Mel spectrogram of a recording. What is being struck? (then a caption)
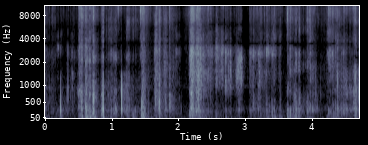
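Open-cell foam block. Long glossy nails scratch and press the surface of a small, solid, white rectangular block of open-cell reticulated foam held in both hands over faux fur. It makes a quiet run of dry, crinkly, crunching scratches in uneven bright bursts with brief pauses, each dying away quickly.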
